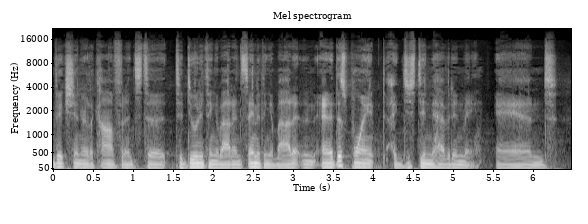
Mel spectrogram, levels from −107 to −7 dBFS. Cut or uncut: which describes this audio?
cut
